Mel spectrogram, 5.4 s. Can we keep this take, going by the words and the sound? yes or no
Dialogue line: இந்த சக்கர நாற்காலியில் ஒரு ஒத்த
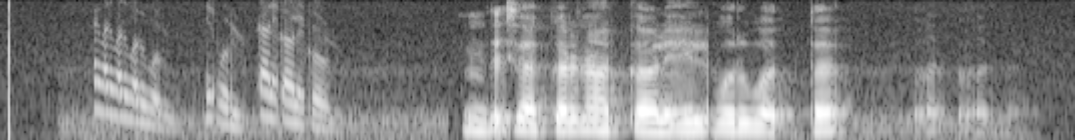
no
